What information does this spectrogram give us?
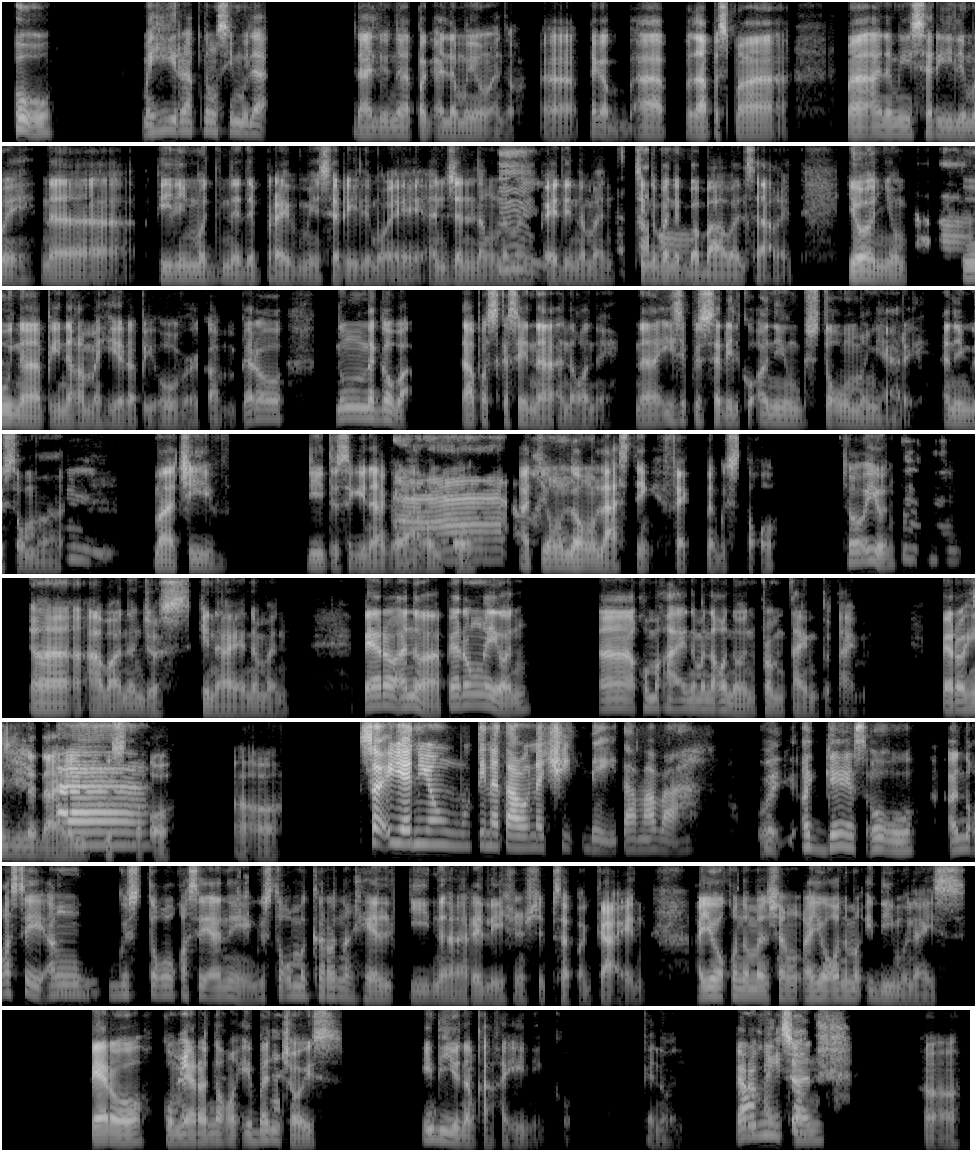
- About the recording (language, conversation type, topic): Filipino, podcast, Ano ang isang nakasanayan na talagang nakatulong sa iyo?
- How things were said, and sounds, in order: unintelligible speech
